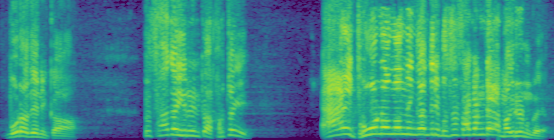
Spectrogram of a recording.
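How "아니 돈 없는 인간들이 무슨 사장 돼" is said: high, sustained sneering shout; contemptuous outburst. Retold or imitated. Man sneers at poor listeners.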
